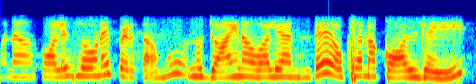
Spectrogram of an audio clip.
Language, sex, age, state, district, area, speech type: Telugu, female, 18-30, Andhra Pradesh, Sri Balaji, rural, conversation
